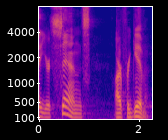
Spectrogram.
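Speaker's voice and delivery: Jesus quietly forgiving a sick man; gentle forgiveness. Acted. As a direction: say it like a quiet blessing.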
